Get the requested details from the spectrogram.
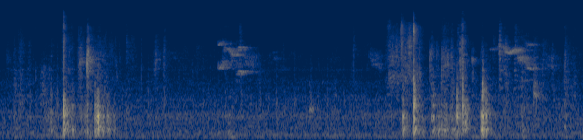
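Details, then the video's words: Pet guinea pigs eating dried apples, close-miked: two clusters of sharp, crackly crunching bursts, one near the start and another around the fourth to fifth second, with faint high squeaky chirps in the quieter gap between them. "ASMR pommes séchées mangés par mes COCHONS D'INDE"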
